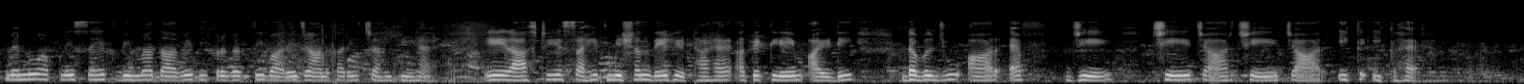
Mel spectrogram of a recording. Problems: constant background noise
